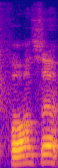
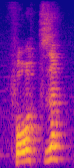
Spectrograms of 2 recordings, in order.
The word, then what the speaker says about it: Forza: But if this is Forza, why is there A, no T, between the R and the Z? And B, there's not even any umlauts or accents above any of the letters that would signify that it's pronounced Forza. You know, there's not even a space so that you can't even see it Forza. You know, that I don't get it. There's nothing that would suggest that if you weren't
